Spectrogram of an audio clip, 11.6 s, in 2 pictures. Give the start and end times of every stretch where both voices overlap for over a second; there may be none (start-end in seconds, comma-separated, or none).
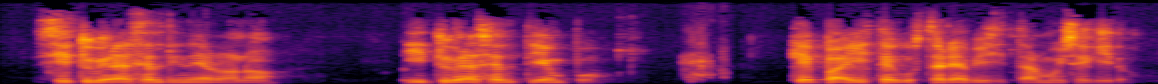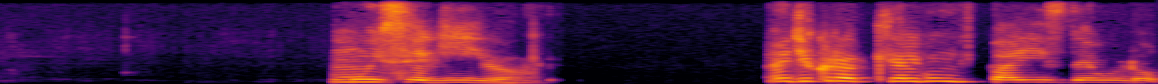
none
